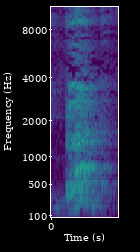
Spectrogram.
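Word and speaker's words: blood: या बड़ी ऊ नहीं होता है, कुछ और उच्चारण हो जाता है। जैसे beer, double O डी, ब्लड, यहां तो नहीं हुआ ऊ, ब्लड सीधे कर रहे हैं, ब्लड, खून।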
